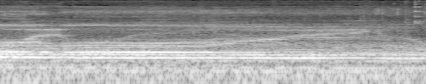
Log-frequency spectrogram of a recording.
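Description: Tibetan Buddhist monks chanting in low, sustained voices, several held tones sounding together without a break.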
